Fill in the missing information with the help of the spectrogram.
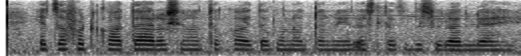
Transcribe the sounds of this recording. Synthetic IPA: jat͡safəʈkaːt̪aːɾəkʂənat͡səkajd̪abənəʋt̪anet̪əsljat͡səd̪isuːlaɡleaɦe

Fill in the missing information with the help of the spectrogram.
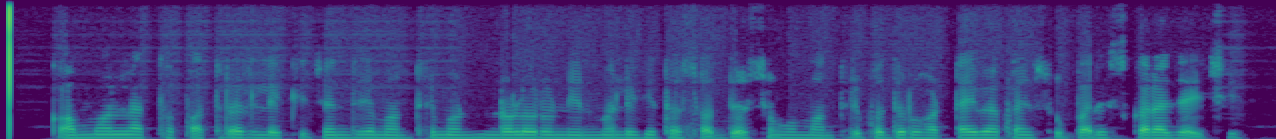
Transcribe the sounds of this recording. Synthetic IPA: kɔ̰mːɔllat̪ʰɔpat̪ɾɔɾelekʰit͡ʃʰɔnt̪iemɔnt̪ɾimɔɳɖɔɭɔɾuniɾmɔlikʰit̪ɔsɔ̰d̪ɔsjɔŋkumɔnt̪ɾipɔd̪ɔɾuɦɔʈajbapaĩsupaɾiskɔɾad͡ʒa̰jt͡ʃʰi

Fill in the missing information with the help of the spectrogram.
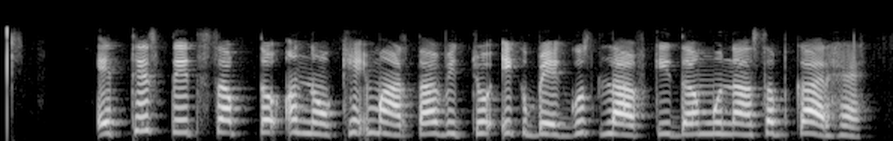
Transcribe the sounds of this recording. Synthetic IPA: ɪt̪ʰːeːst̪ʰɪt̪səbt̪õːʔənɔːkʰeʔɪmaːɾt̪aːʋɪt͡ʃõːʔɪkbeːɡʊslaːʋkiːd̪aːmʊnaːsəbkəɾɦɛː

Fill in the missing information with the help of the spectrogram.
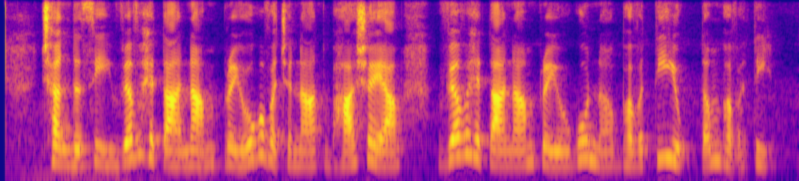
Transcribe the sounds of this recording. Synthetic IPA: t͡ʃʰɐnd̪ɐsiːʋjɐʋɐɦit̪aːnaːmpɾɐjoːɡɐʋɐt͡ʃɐnaːt̪bʱaːʃɐjaːmʋjɐʋɐɦit̪aːnaːmpɾɐjoːɡoːnɐbʱɐʋɐt̪iːjuk̚t̪ɐmbʱɐʋɐt̪i

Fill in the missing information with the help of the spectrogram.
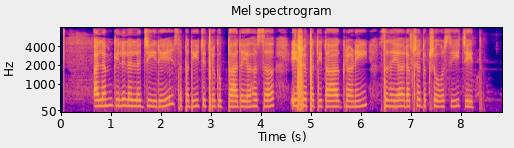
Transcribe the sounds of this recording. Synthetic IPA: ɐlɐmkililɐlɐd͡ʒiːɾeːsɐpɐd̪iːt͡ʃɪt̪ɾɐɡʊp̚t̪aːd̪ɐjɐɦɐ̆sɐeːʃwɐpɐt̪it̪aːɡɾɐɳ̃iː | sɐd̪ɐjɐɾɐkʂɐd̪ɐkʃoːsiːt͡ʃeːt̪

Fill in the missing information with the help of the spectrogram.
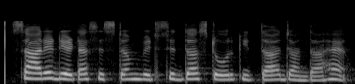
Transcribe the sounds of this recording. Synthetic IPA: saːɾeːɖeːʈaːsɪsʈəmʋɪt͡ʃsɪd̪ːaːsʈoːɾkiːt̪aːd͡ʒãːnd̪aːɦɛː

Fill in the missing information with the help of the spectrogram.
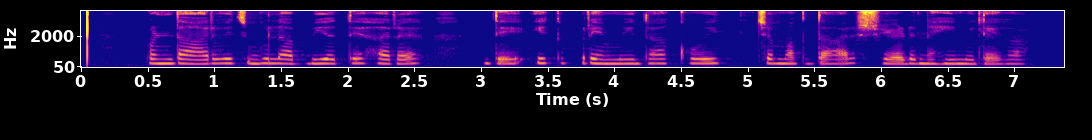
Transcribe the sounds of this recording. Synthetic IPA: pəɳɖaːɾʋɪt͡ʃɡʊlaːbiːət̪eːhəɾ | d̪eːʔɪkpɾeːmiːd̪aːkoːiː | t͡ʃəməkd̪aːɾʃeːɽnəɦĩːmɪleːɡaː

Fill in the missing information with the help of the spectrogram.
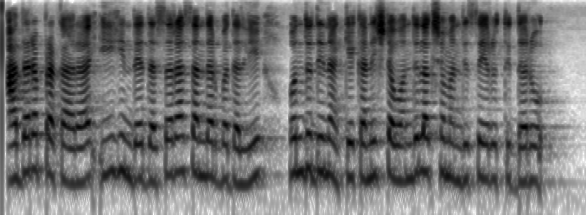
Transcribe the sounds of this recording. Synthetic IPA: ɐd̪ɐɾɐpɾɐkaːɾɐʔiːɦind̪e̞d̪ɐsɐɾasɐnd̪ɐɾbʱɐd̪ɐlːio̞nd̪ud̪inɐkːe̞kɐniʂʈɐo̞nd̪ulɐkʂɐmɐnd̪ise̞ːɾut̪ːid̪ːɐɾu

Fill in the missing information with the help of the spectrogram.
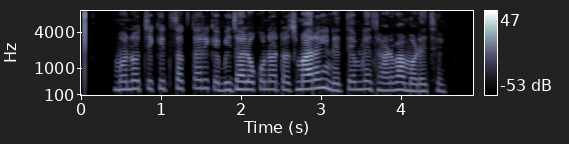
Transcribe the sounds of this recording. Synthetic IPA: mənot͡ʃikit̪sək̚t̪əɾikebid͡ʒalokonaʈət͡ʃmãɾəɦinet̪emned͡ʒaɽ̃ʋaməɭet͡ʃʰe

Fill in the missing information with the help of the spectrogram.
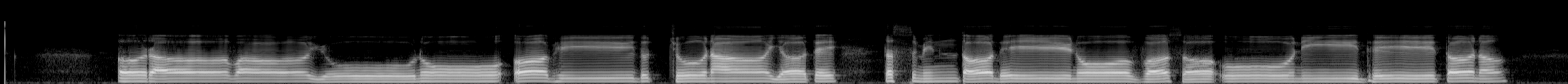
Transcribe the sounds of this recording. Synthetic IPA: ɐɾaːʋaːjoː | nuo | ɐbʱid̪utːt͡ʃunaːjɐt̪e | t̪ɐsmint̪ɐd̪eːnoʋɐsɐʔonid̪ʱeːt̪ɐnɐ

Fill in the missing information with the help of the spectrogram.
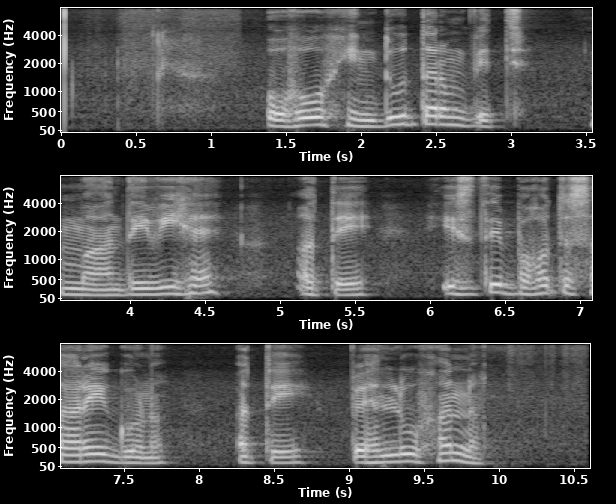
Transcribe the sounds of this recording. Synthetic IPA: ʊɦoːhɪnd̪uːt̪əɾəmʋɪt͡ʃ | mãːd̪eːʋiːɦɛː | ət̪eː | ɪs̬d̪eːbɔːʊt̪saːɾeːɡʊɳ | ət̪eː | pɛɦluːhən

